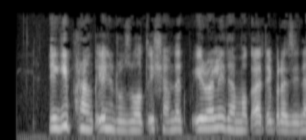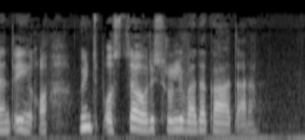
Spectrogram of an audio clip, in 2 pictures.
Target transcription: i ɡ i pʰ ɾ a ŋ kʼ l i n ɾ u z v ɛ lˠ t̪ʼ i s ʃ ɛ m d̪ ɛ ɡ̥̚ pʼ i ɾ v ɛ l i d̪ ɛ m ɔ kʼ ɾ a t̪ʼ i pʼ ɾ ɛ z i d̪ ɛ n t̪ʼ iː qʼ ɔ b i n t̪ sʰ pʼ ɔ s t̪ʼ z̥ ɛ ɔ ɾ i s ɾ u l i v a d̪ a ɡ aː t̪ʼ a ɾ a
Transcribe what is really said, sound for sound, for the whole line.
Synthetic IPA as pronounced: i ɡ i pʰ ɾ a ŋ kʼ l i n ɾ u z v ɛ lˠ t̪ʼ i s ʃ ɛ m d̪ ɛ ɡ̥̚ pʼ i ɾ v ɛ l i d̪ ɛ m ɔ kʼ ɾ a t̪ʼ i pʼ ɾ ɛ z i d̪ ɛ n t̪ʼ iː qʼ ɔ v i n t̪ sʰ pʼ ɔ s t̪ʼ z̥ ɛ ɔ ɾ i s ɾ u l i v a d̪ a ɡ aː t̪ʼ a ɾ a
